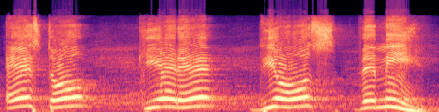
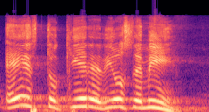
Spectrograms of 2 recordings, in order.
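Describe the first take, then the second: First: "Esto" más agudo y muy fuerte, "quiere Dios de mí" muy lento; proclámalo fuerte y despacio; dicho fuerte. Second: Repetición con la congregación. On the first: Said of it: "dígalo fuerte". (el predicador lo grita para que lo repitan) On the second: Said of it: "Diga conmigo". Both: Shown as a demonstration.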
